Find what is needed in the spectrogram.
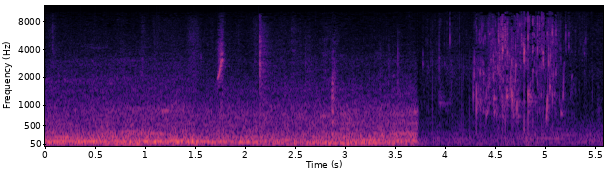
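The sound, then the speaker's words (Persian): Water splashes and trickles as feet soak and wash in a basin, a steady sloshing wash that drops off abruptly and returns as lighter, brighter splashing. “یعقوب پاهاش رو گذاشته توی تشت آب رو داره خودش رو پاشویه میکنه.”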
